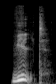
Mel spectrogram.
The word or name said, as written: VILDTET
